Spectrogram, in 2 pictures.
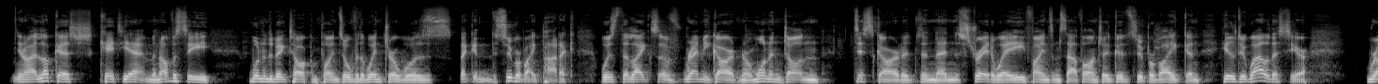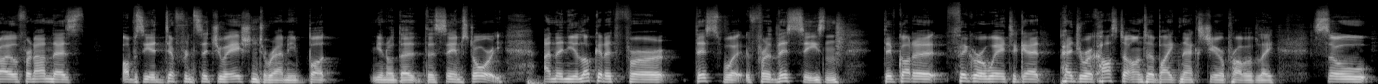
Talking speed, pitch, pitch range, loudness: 205 wpm, 115 Hz, 110-125 Hz, -18 LUFS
